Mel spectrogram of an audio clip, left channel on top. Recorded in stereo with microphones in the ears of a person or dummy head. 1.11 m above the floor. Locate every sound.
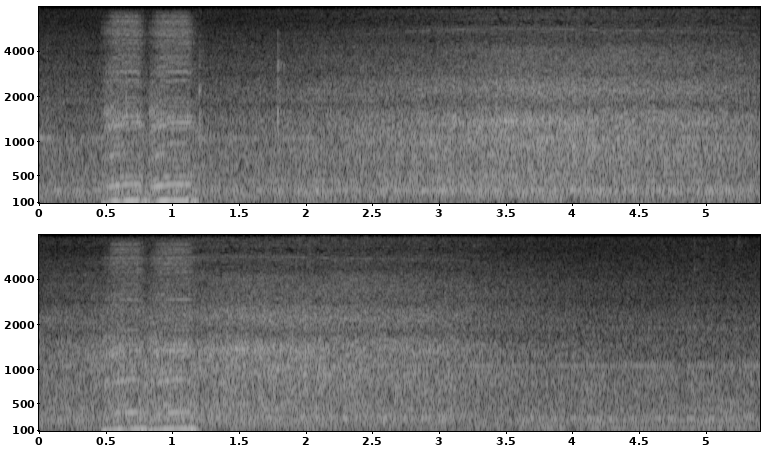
0.5 s a phone buzzing: 40° left (ahead or behind), 5 m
